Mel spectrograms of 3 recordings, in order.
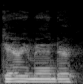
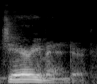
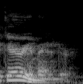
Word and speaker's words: gerrymander: Eventually, people stopped pronouncing it gerrymander and started saying gerrymander.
